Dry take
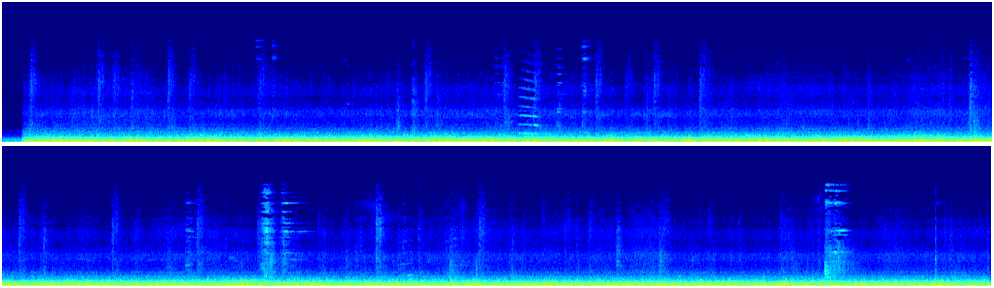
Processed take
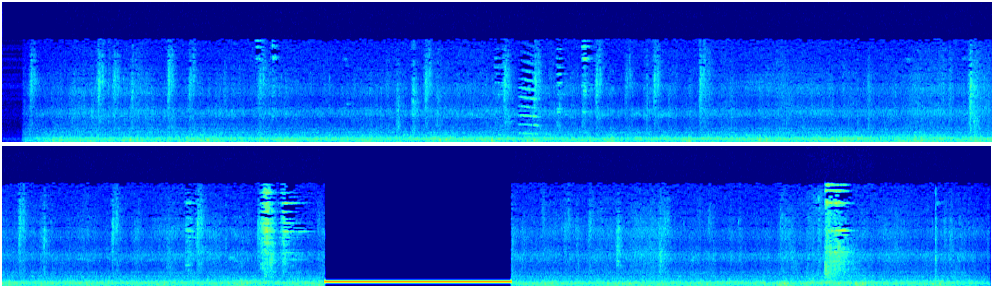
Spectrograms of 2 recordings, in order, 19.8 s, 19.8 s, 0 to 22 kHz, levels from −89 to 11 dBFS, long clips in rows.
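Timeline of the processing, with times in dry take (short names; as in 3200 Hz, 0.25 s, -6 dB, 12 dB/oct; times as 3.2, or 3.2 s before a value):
13.12–14.99 bleep 765 Hz -8.5 dBFS
17.93–18.61 comb 7 ms, depth 78%
whole clip: differentiator; AGC gain up to 4 dB; gain +11.5 dB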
